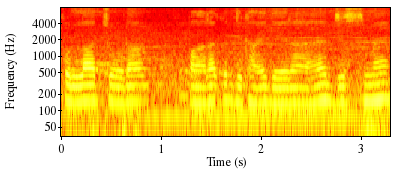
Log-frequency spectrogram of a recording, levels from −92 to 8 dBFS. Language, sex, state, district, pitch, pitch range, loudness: Hindi, male, Chandigarh, Chandigarh, 145 Hz, 135-150 Hz, -14 LUFS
